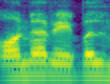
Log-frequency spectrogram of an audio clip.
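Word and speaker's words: honourable: underscore underscore underscore underscore ऑनरेबल मैन एन एच is silent sound starts with O वाउ 40 इडएम once in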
